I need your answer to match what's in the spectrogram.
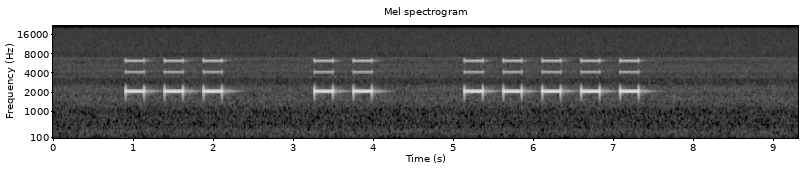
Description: Beep code, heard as a piezo beeper, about 2050 Hz. 3-2-5.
